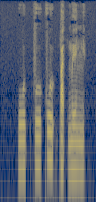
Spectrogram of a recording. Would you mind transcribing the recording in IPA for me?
w u˨˩ k̚ f uː˦˥ k w u˥˩ ʔ p a˨˩ t̚ m e˧ n

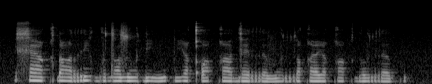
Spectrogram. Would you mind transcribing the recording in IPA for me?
x æː˧˩ q ɗ ɑ˧˩ r i˥˩ ɡʷ ə˦ d ɒ˦ z u˧˩ ɗ i˧˩ ŋ u˥˩ p iː˥˩ qʼ ɔ˦ q ɜ˦ ɡ ɛ˥˩ r ə˧˩ v u˧˩ r u˦ q j i˧˩ q ɔ˦ q ɡ u˦ r ɜ˦ kʷ

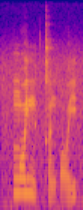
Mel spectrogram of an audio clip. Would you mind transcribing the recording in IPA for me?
m ɔː˥ j n̪ ɪ˨ k̚ t̪ʰ ɐ˨ n p ɔː˨˥ j

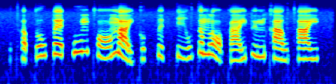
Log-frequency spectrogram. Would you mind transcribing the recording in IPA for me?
t̪ʰ ɐ˨ p̚ t̪ o˥ w p ɛː˥ t̚ p uː˥ m t̪ʰ ɔː˨˥ m aː˨˩ j k ʊ˨˥ k̚ p ɪ˨˥ k̚ t̪ iː˨˥ w t̪ ɐ˥ m l ɔː˨˩ k aː˨˥ j p yː˨˧ m kʰ aː˨ w t̪ʰ aː˧ j

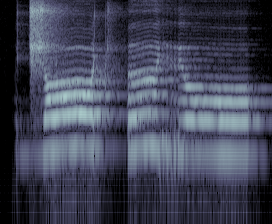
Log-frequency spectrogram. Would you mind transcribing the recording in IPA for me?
d͡ʒ ɒː t͡ʃʼ əː rʲ ɔː

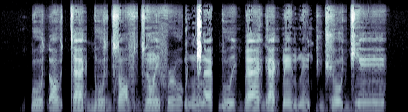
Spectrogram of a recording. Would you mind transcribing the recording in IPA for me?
k͡p u˥ ɗ ɒ˧˩ u̯ t æ˥ ɡ͡b u˥ d͡z ɒ˧˩ v d͡z õ˥ i̯ f ɹ o˧˩ ɡ ŋ͡ǁ æ˧˩ ɓ u˥ i̯ ɡ͡b æ˥ ɡ æ˥ k͡p ẽ˧˩ b ẽ˧˩ k d͡ʒ o˥ d͡ʑ ẽ˥

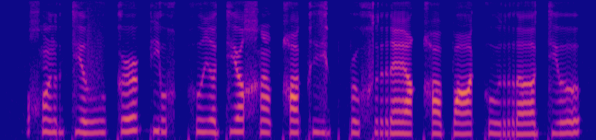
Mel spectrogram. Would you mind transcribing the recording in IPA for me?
χ ũ r tʲ ə v u k ə˞ k j ʊ xʷ kʷʰ i ə̯ tʲ ə˞ χ ɛ̃ qʰ ʊ k zʲ ʊ k p ə˞ xʷ r ɛ qʰ u p ɑ k u r ʌ tʲ ʊ

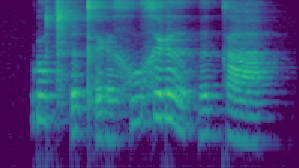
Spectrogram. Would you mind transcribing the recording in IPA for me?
ɽ u˥ t͡sʼ ɘ˧ kʼ ɘ˩ ɽ ɘ˧ x u˥ x ɘ˥ ɽ ɘ˩ | ɘ˧ k a˩

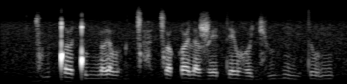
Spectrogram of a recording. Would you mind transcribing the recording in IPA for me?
ɡ͡ǀ u ǃ ʌ ǃ u ŋ ʌ i̯ lˠ ṳ ɡ ǀʰ a̤ ǀ u qʷ e l a ʐ ɛː t ɛ u̯ ʁʷ e d͡ʑ ṳ l ṳ ŋ lʲ a̤ t o ŋ

